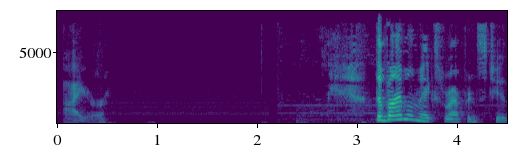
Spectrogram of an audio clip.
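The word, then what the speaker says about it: Iyr: The Hebrew word would be I-Y-R. I believe it's pronounced Iyer.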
